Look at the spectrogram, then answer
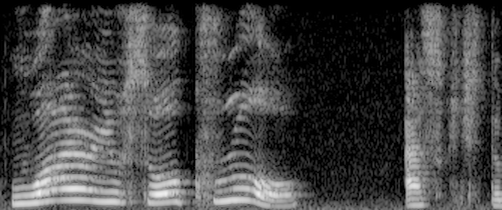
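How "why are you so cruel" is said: high, loud reproach; raised voice, accusing; reproachful outcry. Acted. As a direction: protest loudly at the cruelty. Monk reproaches the monkey.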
